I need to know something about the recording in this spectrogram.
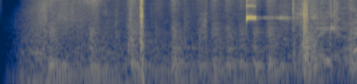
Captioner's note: dramatic Music; ball Kicked; whistle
